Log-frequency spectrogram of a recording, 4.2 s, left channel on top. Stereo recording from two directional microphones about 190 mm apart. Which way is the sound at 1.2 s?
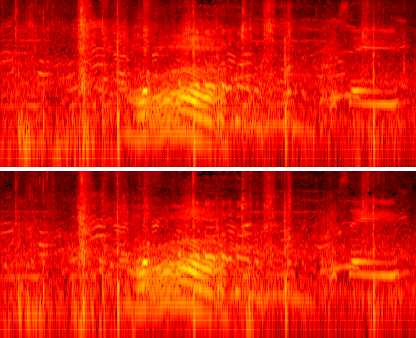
55° right (ahead or behind).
